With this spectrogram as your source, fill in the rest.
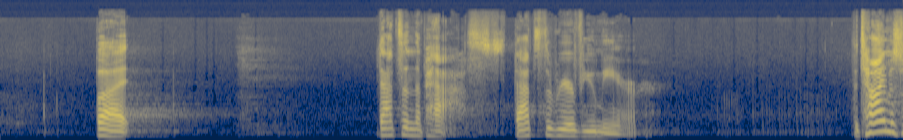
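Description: A woman speaks calmly into a microphone in a large echoing room.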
